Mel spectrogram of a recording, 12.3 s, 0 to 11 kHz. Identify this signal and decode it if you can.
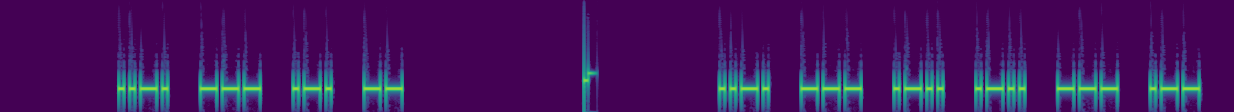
Morse code, heard as a keyed tone, about 22 wpm, spaced as for 16 wpm, 700 Hz. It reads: FORM FOLLOW
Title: 2x Character Spacing - Top 200 Words - 22wpm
